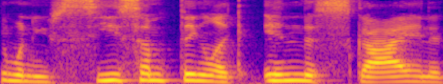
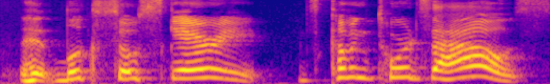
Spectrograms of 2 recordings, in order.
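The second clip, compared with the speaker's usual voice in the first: raised, alarmed viewer pitch; freaking out; 7 semitones higher than usual. Real, not acted. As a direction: react higher, freaked out by what's on screen. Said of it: "I don't know why I'm freaking out".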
